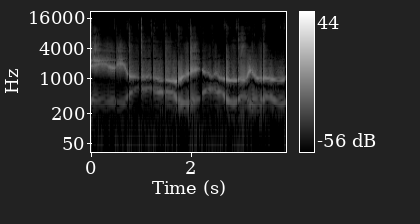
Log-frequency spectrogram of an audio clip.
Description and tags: Vargan PTD loop 004
Vargan -> Oktava MKE-15 -> PERATRONIKA MAB-2013 -> Echo MIA midi.The timbre of the tool is lowered.
khomus, vargan, jaw, harp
